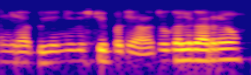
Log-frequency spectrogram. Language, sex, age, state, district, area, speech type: Punjabi, male, 18-30, Punjab, Patiala, rural, conversation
